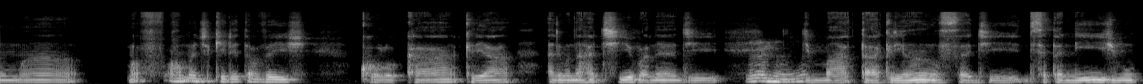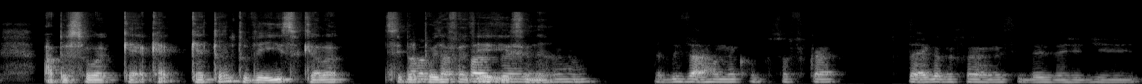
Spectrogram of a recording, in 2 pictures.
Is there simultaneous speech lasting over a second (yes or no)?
yes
